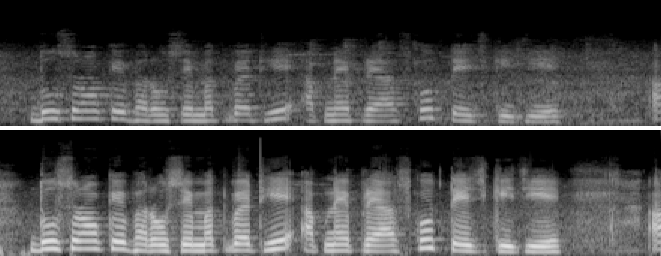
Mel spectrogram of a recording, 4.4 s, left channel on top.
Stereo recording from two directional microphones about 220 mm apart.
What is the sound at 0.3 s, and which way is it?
Speech, 50° right (ahead or behind).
